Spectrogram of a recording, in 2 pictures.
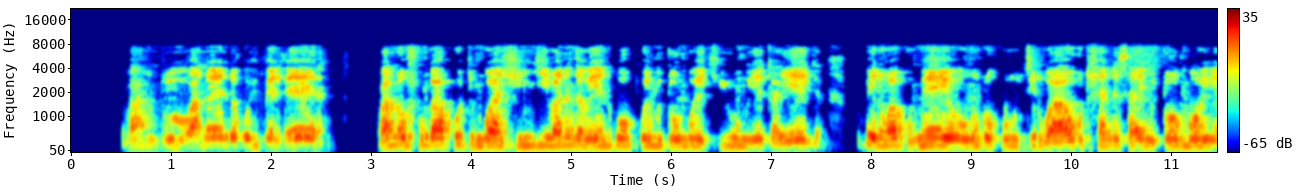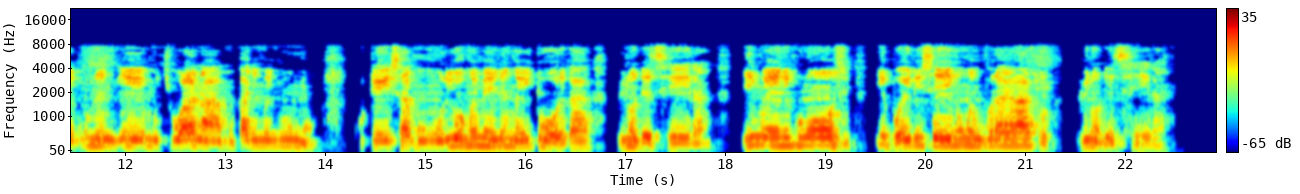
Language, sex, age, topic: Ndau, female, 36-49, health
